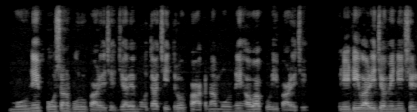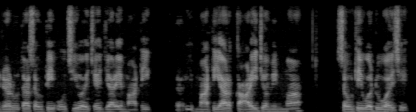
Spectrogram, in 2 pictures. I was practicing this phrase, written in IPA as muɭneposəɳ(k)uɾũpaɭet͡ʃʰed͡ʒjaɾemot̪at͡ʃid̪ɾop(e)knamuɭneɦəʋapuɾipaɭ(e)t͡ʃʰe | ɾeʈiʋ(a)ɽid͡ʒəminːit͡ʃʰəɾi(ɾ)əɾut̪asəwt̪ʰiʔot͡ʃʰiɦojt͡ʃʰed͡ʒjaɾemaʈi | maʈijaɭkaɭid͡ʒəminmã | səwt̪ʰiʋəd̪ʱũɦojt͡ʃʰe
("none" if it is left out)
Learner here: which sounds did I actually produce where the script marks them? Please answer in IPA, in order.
p, a, e, a, ɾ

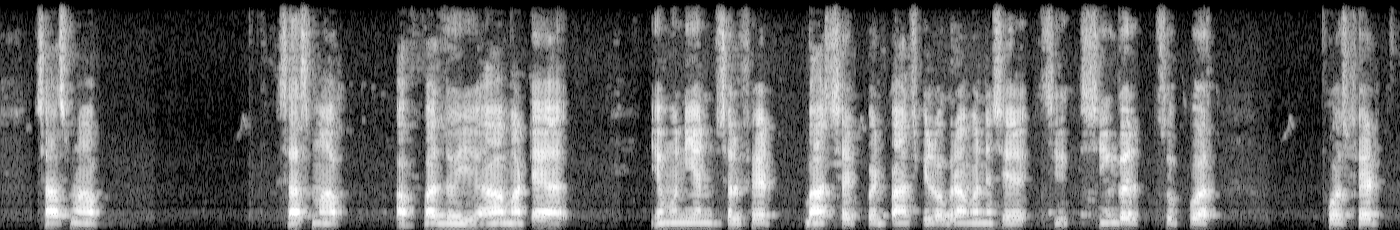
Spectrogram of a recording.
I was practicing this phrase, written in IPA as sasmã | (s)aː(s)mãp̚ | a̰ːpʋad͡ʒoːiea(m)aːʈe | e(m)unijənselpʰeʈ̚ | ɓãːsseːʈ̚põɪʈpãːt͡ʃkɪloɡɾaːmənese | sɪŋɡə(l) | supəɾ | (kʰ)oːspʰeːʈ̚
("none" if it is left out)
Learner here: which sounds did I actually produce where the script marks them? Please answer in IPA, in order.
s, s, m, m, l, pʰ

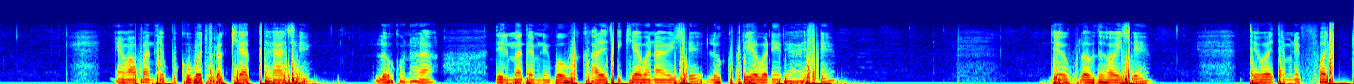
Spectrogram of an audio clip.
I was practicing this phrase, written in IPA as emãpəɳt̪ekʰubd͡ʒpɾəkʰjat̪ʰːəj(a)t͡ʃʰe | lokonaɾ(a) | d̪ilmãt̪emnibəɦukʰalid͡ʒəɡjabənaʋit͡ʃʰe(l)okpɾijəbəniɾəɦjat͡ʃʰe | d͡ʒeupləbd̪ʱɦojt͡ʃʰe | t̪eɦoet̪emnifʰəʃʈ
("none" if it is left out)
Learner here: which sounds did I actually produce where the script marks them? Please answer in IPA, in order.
a, a, l

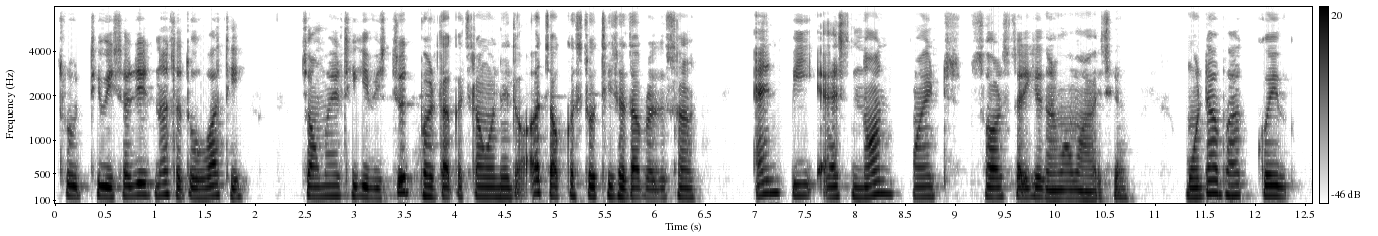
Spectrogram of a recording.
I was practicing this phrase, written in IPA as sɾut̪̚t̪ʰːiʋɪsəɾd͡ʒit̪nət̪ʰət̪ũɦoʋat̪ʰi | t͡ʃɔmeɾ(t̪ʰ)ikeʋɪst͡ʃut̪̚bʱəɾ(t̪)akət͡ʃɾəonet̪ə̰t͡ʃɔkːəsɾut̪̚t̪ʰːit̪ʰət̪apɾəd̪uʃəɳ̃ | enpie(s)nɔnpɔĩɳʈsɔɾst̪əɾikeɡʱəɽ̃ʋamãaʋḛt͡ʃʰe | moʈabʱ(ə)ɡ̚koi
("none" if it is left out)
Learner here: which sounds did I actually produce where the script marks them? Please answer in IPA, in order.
t̪ʰ, t̪, s, a

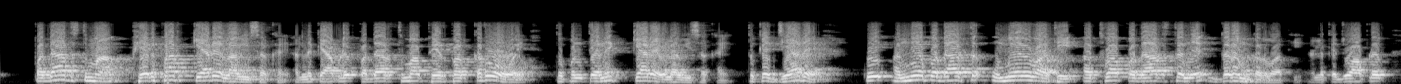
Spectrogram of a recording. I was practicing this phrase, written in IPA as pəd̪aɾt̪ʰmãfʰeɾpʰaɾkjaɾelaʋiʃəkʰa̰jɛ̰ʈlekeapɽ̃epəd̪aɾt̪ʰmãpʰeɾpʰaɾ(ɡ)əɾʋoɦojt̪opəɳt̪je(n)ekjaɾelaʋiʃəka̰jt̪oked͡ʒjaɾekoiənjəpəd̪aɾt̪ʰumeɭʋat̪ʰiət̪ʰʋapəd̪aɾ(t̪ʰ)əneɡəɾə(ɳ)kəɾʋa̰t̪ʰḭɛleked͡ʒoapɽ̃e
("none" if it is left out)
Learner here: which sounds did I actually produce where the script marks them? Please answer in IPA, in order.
k, n, t̪ʰ, m

